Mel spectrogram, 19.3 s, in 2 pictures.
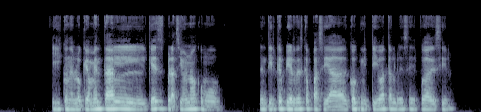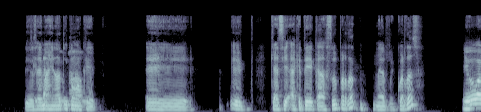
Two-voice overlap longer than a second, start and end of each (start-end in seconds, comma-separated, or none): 10.2-11.4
